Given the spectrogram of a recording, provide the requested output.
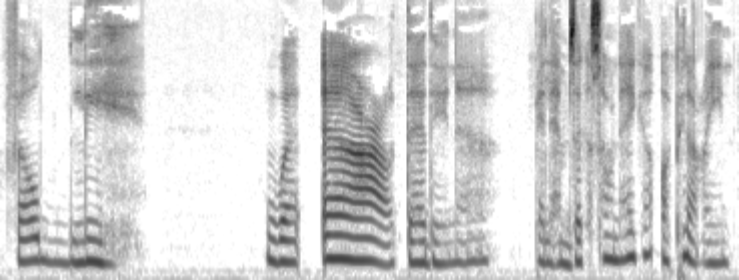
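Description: A woman with a mellow, breathy voice teaches recitation, mostly in a hushed whisper. She recites verses slowly, stretching the vowels, and the recording is close and dry. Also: fairly low pitch, little pitch movement, no echo. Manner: soft whispered explanations between slow drawn-out recitation. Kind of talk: tajweed lesson with recitation.

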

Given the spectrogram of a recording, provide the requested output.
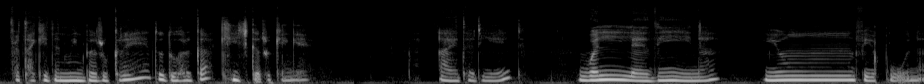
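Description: A woman with a mellow, breathy voice teaches recitation, mostly in a hushed whisper. She recites verses slowly, stretching the vowels, and the recording is close and dry. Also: on the low side, no room sound. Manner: soft whispered explanations between slow drawn-out recitation. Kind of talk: tajweed lesson with recitation.

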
